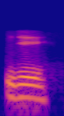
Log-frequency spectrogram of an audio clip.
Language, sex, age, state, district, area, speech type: Urdu, male, 18-30, Uttar Pradesh, Saharanpur, urban, conversation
